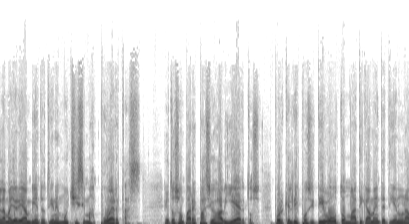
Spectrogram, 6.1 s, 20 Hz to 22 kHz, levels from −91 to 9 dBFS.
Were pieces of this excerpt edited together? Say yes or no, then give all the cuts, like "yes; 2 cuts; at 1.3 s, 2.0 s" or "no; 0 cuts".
no; 0 cuts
